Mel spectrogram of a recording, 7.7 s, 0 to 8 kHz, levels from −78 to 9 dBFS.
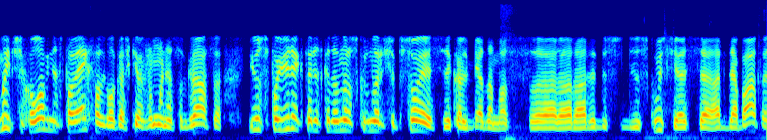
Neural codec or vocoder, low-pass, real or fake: none; 7.2 kHz; real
